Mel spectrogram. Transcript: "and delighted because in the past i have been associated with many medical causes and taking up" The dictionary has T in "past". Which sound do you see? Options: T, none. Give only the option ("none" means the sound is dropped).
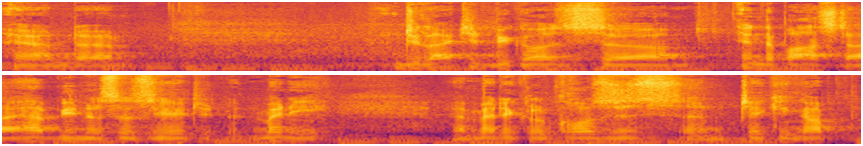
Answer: T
